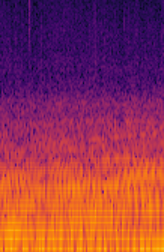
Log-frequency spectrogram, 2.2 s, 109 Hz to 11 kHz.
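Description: A 2022 Jeep Grand Wagoneer's engine pulls hard under heavy acceleration, a loud, steady low drone and whir from inside the cabin with no talking over it.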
